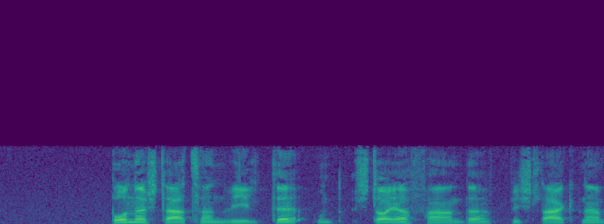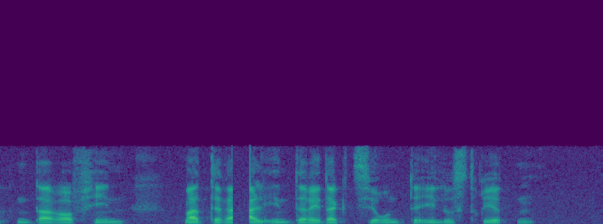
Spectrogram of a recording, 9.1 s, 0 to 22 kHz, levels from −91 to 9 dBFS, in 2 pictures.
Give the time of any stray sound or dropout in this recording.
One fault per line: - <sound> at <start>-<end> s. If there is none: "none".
- dropout at 6.3-6.4 s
